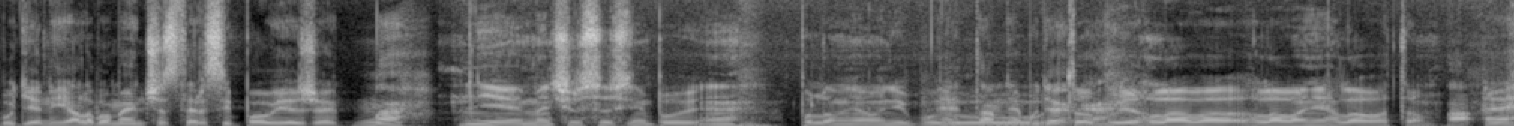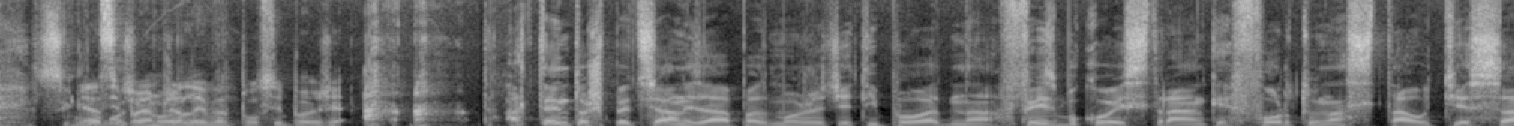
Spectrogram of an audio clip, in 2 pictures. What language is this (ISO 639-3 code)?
slk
